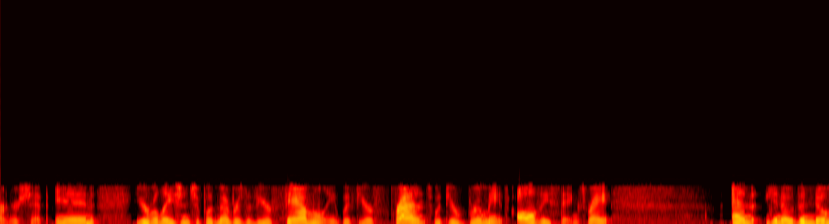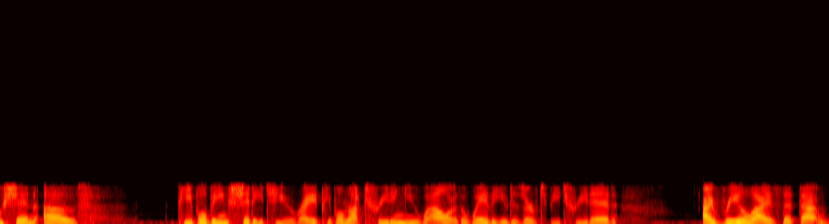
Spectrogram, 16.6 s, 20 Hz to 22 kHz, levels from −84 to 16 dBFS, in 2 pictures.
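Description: No technical faults are audible in this speech.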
